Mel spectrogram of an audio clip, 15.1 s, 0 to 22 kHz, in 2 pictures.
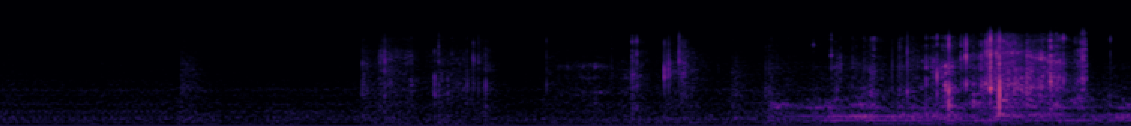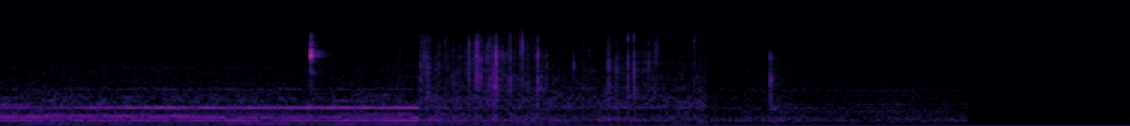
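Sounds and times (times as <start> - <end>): baking parchment crinkling: 2.4 - 7.3, 10.3 - 12.3.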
